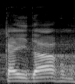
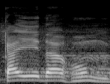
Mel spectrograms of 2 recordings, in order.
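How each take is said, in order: First: The 'da' vowel is drawn out long. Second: The 'da' vowel is kept short. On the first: The speaker calls it wrong. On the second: The speaker calls it right.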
